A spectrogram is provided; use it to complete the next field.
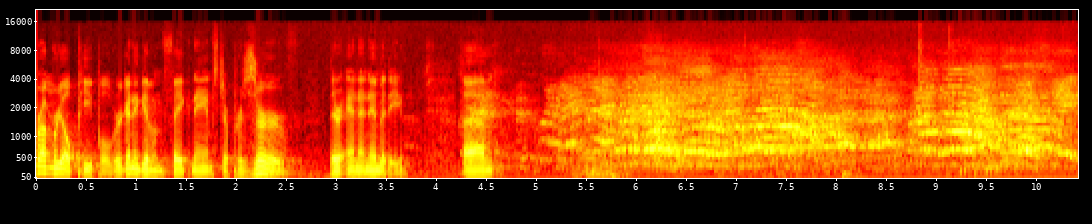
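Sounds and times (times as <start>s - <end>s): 
speech: 0.0s - 4.7s
live audience shouting and chanting a name: 4.6s - 10.4s.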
